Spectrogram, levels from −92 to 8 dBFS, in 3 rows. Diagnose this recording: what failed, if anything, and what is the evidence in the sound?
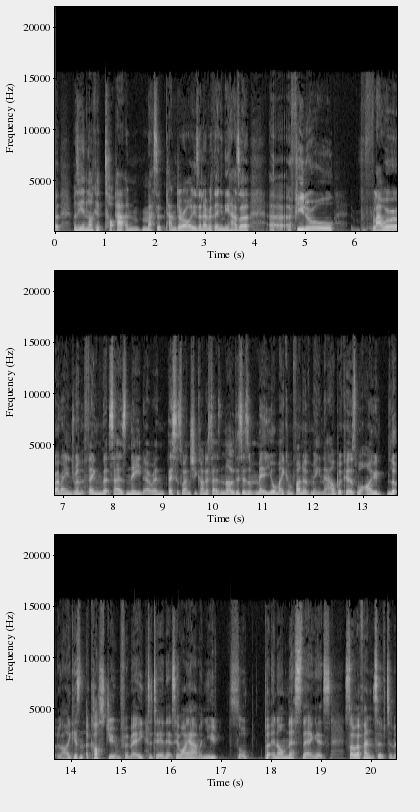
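Codec-side trouble: damaged data in the compressed stream gives quick blips at 1.2 s, 4.34–4.37 s, 6.86–6.90 s and 15.54 s, where the decoder loses sync on bad frames.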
